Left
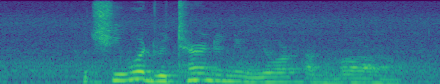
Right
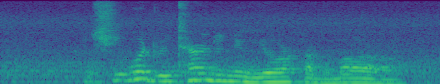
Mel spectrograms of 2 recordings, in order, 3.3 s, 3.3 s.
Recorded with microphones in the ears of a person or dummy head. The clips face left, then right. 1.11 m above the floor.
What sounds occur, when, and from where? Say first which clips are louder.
0.6 s a man speaking: left 7 dB; 55° left (ahead or behind), 1.4 m; by 3.1 s 55° right (ahead or behind), 1.8 m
